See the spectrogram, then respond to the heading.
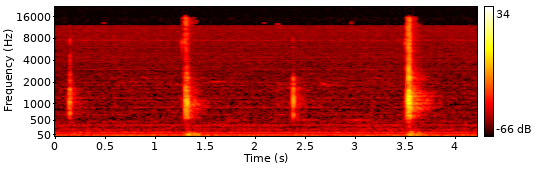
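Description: Long fingernails tap and click on the buttons and grips of a black hollow-plastic PlayStation controller. Four short, dry clicks sound over a quiet low hum, with the second and fourth louder and brighter than the rest.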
